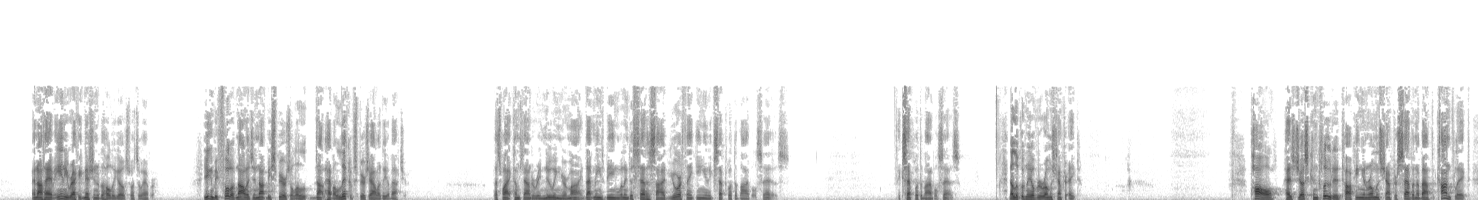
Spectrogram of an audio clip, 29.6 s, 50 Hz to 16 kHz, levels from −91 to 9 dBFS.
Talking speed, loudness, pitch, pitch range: 160 wpm, -24 LUFS, 125 Hz, 110-140 Hz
